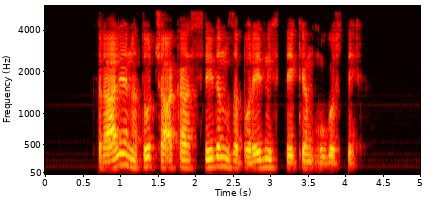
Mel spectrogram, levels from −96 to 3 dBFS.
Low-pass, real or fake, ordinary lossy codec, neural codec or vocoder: 5.4 kHz; real; none; none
